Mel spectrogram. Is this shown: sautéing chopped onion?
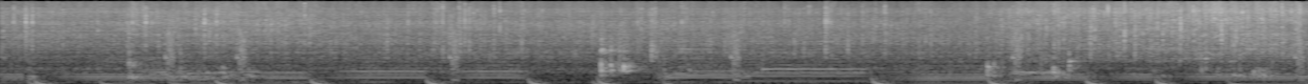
yes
